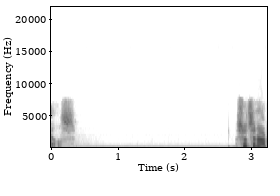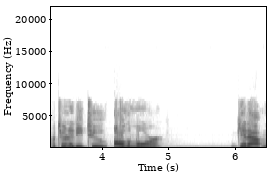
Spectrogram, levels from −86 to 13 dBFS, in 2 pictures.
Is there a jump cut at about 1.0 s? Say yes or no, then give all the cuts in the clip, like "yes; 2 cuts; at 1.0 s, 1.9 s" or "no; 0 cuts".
no; 0 cuts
